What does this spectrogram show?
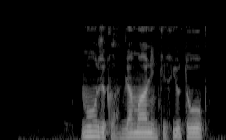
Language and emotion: Russian, sad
